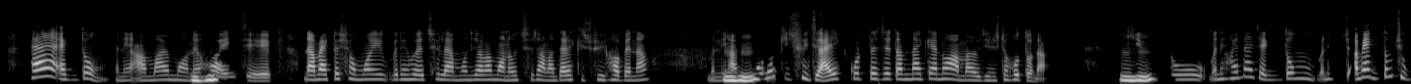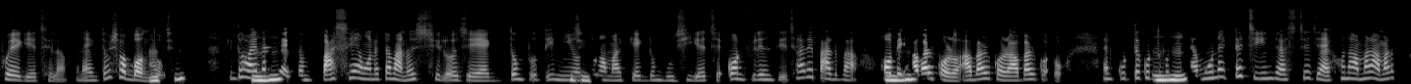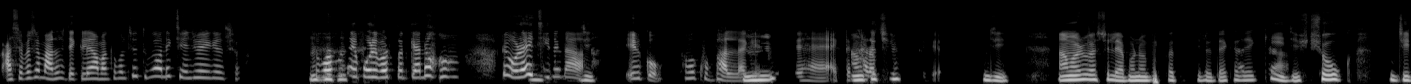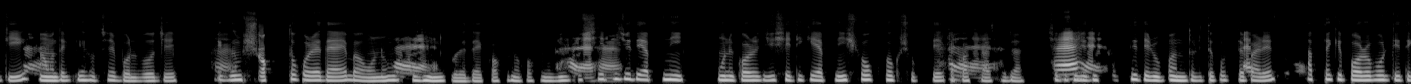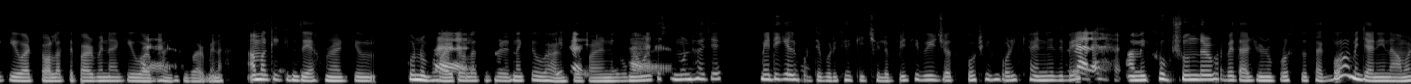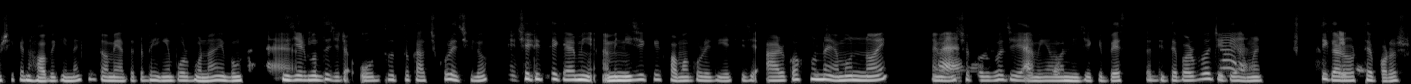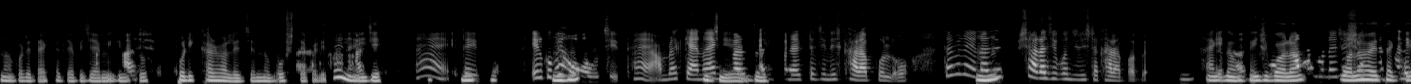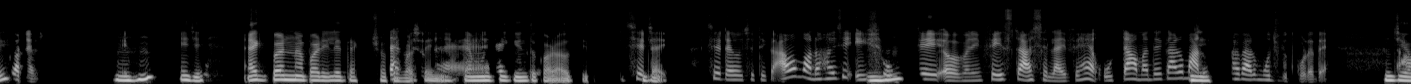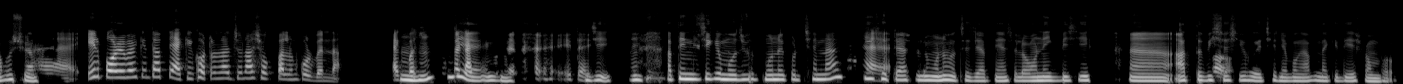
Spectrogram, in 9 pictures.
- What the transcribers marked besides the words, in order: other background noise; distorted speech; chuckle; laughing while speaking: "কেন?"; static; laughing while speaking: "হ্যাঁ"; tapping; unintelligible speech; chuckle; unintelligible speech; unintelligible speech
- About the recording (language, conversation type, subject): Bengali, unstructured, শোক কি শুধু কষ্টই, নাকি এতে কিছু ভালো দিকও থাকে?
